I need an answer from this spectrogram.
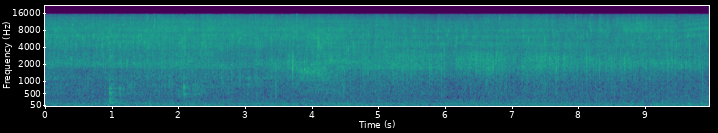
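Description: Prosciutto-wrapped halibut pieces sizzling steadily in hot oil in a stainless steel sauté pan as they brown, with a couple of faint clicks of metal tongs against the pan about one and two seconds in.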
